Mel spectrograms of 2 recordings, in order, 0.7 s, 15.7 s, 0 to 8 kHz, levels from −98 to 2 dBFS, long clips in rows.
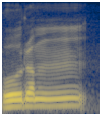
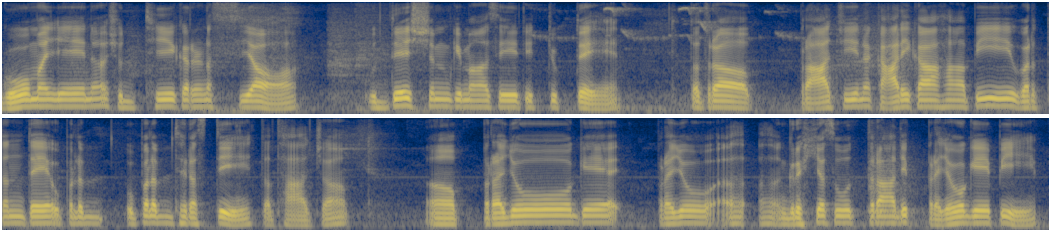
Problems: none marked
